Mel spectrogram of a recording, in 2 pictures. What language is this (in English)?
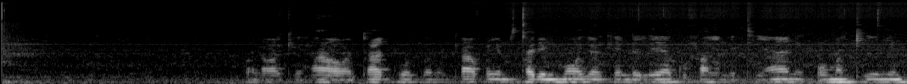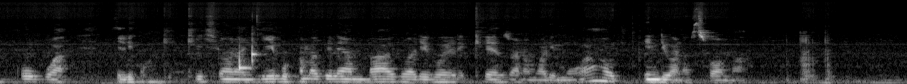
Swahili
